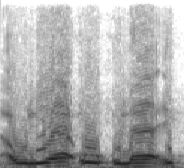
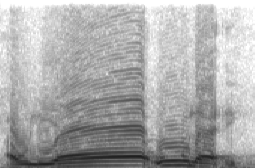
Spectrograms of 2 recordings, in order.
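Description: First: The second hamza is pronounced as a full stop. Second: The second hamza becomes a plain waw sound. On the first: "لا تقل" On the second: "ابدلانها واوا"

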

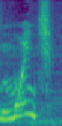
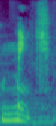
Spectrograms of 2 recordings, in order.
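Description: First: The o vowel is pronounced in the name. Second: The o vowel is silent in the name. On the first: The speaker calls it wrong. "que no es Moench" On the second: The speaker calls it right. "la O no se pronuncia, es Doc Moench"

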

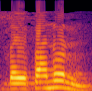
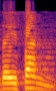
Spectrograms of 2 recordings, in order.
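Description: First: The word ends with a voweled nun, 'anun'. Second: The word ends with a silent nun, 'an'. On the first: The word runs on into the next word. "kalau disambung daifanun berharokat" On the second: The word is the last one before a stop. "kalau diwaqafkan emang dia sukun kan daifan"

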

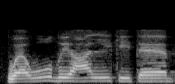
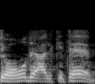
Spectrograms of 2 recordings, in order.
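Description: First: Two separate waw sounds begin the phrase. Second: Only one waw sound begins the phrase. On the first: The speaker calls it right. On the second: The speaker calls it wrong.

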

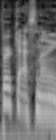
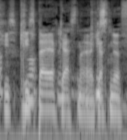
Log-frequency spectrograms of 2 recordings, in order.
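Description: First: The term is pronounced the English way. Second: The term is pronounced the French way.

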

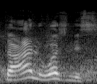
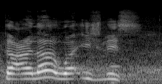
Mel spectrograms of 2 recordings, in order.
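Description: First: The words are run together with a liaison. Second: The words are said separately without linking. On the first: The speaker calls it right. "Si tu veux bien parler, tu diras quoi ?" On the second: The speaker calls it wrong. "Tu diras pas ta'ala ou ijlis"

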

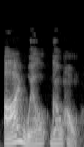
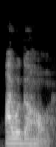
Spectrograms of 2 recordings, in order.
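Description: First: The sentence is spoken slowly and carefully. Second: The sentence is spoken at a normal speed. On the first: "السرعة الهادية في الكلام" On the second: "السرعة الطبيعية"

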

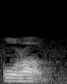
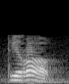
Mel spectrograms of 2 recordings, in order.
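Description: First: The first vowel is u. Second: The first vowel is i. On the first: "didhammahkan di huruf qaf" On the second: "dibacanya dengan kasrah"

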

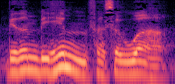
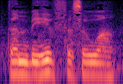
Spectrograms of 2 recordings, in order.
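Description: First: The m sound is clearly pronounced before f. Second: The m sound is merged or hidden before f. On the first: The speaker calls it right. "بل حكمها البيان في الأداء" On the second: The speaker calls it wrong. "ولا تقول ... أو تخفي"

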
